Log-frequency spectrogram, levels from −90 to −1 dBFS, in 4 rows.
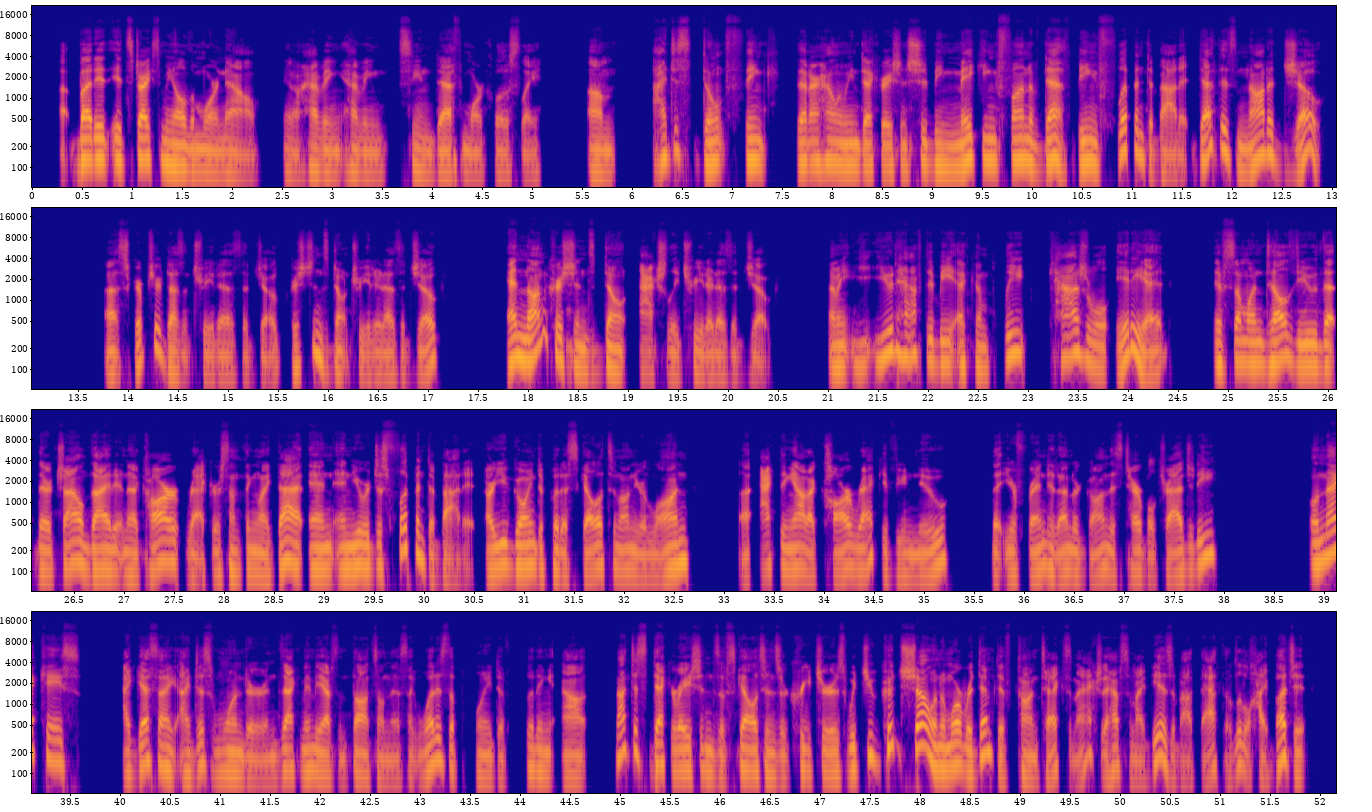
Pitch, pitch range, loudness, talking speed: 110 Hz, 95-125 Hz, -27 LUFS, 210 wpm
